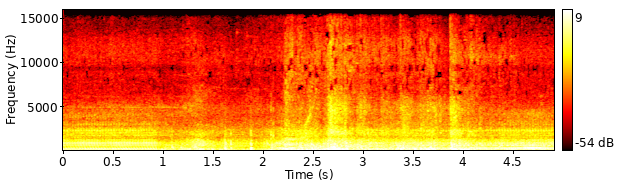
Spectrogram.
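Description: A car crashes through debris with loud bangs and clatter.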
